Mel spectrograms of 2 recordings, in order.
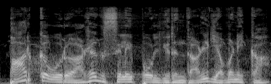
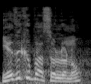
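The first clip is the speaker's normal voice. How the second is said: high, fast, near-tears plea; hint of crying while protesting; tearful voice; 10 semitones higher, faster than usual. A narrator's reading. Daughter pleads with her father, high, fast, a touch tearful. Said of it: "என்றாள் அழுகை கலந்த குரலில்".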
